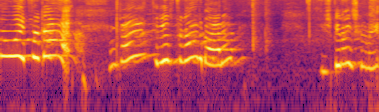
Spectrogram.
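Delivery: very high, soft, little put-on voice. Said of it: "I'm doing too much high voice today".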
